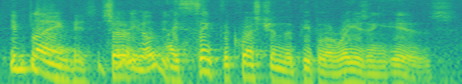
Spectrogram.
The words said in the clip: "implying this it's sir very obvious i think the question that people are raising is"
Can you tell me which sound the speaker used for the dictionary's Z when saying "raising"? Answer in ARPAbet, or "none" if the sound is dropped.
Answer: Z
